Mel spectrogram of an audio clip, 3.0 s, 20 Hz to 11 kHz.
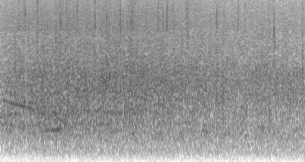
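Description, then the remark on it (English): Steady audience applause fills the whole stretch, a dense wash of many hands clapping at once, fairly loud and even throughout with no talking over it. “In the audience, two women in their early 50s raise their hands up and applaud.”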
